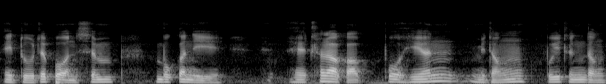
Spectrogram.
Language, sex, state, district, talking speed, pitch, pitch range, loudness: Mizo, male, Mizoram, Aizawl, 170 wpm, 115 Hz, 105-125 Hz, -21 LUFS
